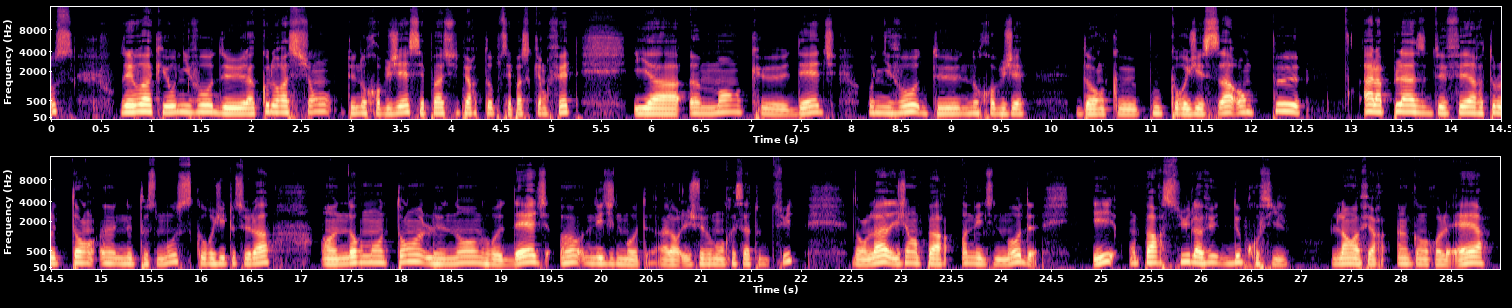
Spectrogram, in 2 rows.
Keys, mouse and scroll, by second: 0.6-1.1 scroll down 1, 1.1-1.6 ctrl+scroll up 2, 1.6-6.0 middle drag, 6.0 KP_3, 8.0-8.6 scroll up 1, 8.6-9.2 ctrl+scroll down 5, 9.2-14.7 middle drag, 14.7 click, 17.8-22.7 middle drag, 22.7 Tab, 23.6-25.3 middle drag, 25.3 KP_3, 27.4 ctrl+r.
